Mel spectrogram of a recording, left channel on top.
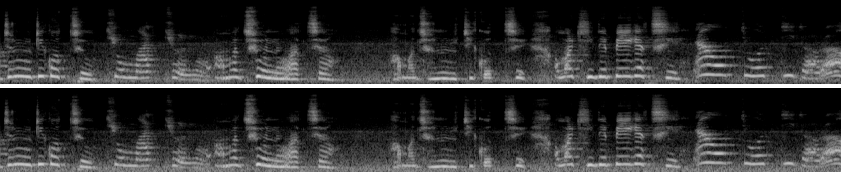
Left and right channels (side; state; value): right; noise; rumble, 13 dB below the sound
